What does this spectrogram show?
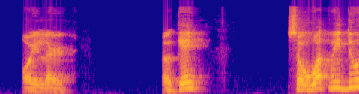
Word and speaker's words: Euler: So we pronounce this as Euler, Euler, not Euler. From the mathematician Euler.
